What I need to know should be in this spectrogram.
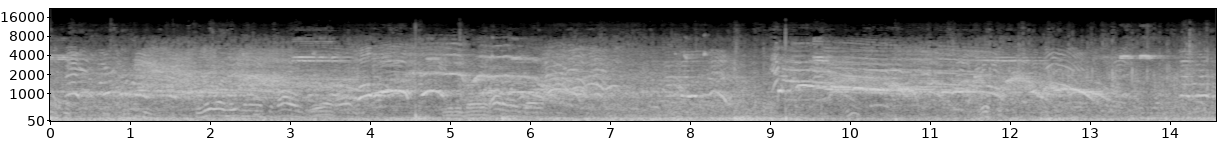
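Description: Young women shout to each other as they play.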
